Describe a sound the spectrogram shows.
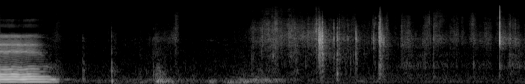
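A man speaks softly and quietly, close to the microphone.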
